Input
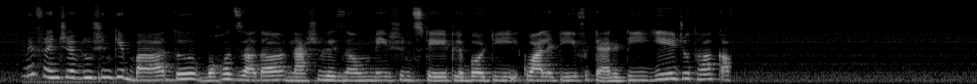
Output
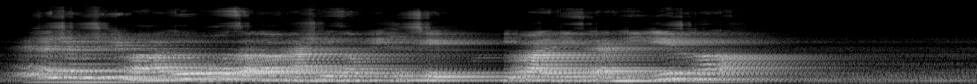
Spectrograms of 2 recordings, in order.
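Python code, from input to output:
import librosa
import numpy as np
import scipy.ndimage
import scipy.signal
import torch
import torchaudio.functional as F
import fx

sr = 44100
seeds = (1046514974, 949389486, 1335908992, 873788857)

p1 = fx.spec_swells(x, sr, rise_s=0.58)
p2 = fx.tone_stack(p1, sr, knobs='6-0-2', at=(4.39, 5.04))
p3 = fx.rev_spring(p2, sr, rt60_s=2.5, pass_ms=(48,), chirp_ms=35, drr_db=-2.0)
p4 = fx.env_lowpass(p3, sr, base_hz=1500.0, full_db=-20.0)
p5 = p4 + fx.echo_single(p4, sr, ms=85, db=-9.5, dry=0)
y = p5 * 10.0 ** (6.5 / 20.0)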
